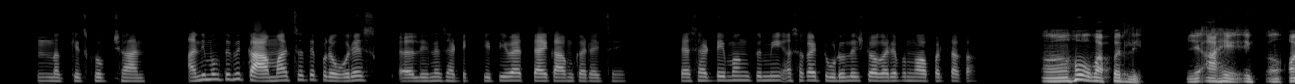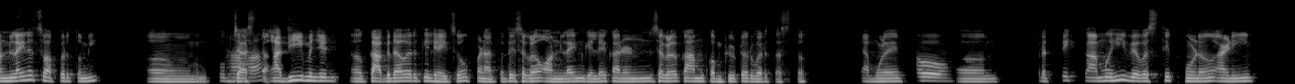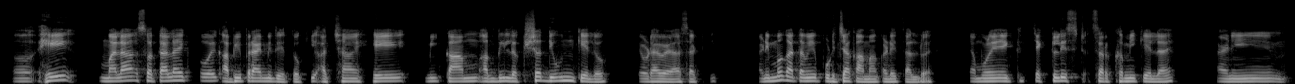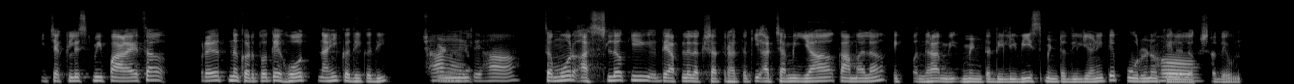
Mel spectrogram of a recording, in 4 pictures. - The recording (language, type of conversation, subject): Marathi, podcast, फोकस टिकवण्यासाठी तुमच्याकडे काही साध्या युक्त्या आहेत का?
- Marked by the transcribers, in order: in English: "प्रोग्रेस"; in English: "टू डू लिस्ट"; in English: "चेक लिस्टसारखं"; in English: "चेक लिस्ट"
